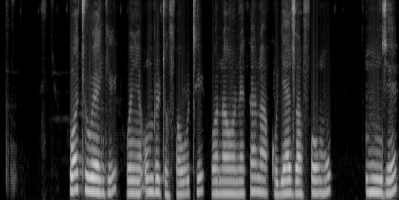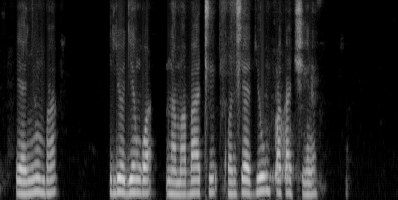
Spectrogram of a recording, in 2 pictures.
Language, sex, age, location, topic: Swahili, female, 25-35, Mombasa, government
